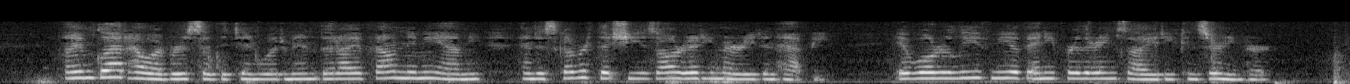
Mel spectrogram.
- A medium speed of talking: Yes, average, 145 wpm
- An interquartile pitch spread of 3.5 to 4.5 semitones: No, narrow, 2.6 semitones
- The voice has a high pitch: Yes, very high, 260 Hz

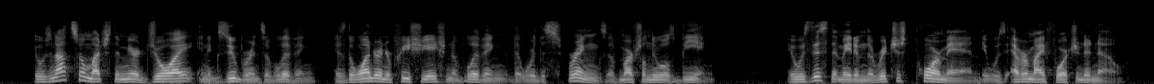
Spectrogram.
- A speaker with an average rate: No, fast, 230 wpm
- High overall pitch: No, low, 110 Hz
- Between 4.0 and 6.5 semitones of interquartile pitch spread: Yes, average, 4.3 semitones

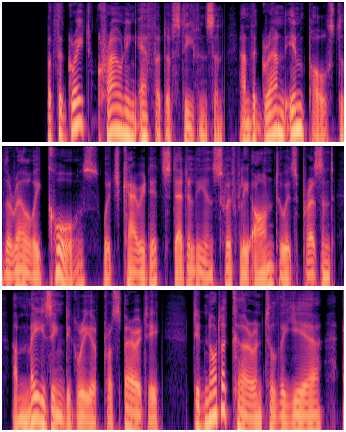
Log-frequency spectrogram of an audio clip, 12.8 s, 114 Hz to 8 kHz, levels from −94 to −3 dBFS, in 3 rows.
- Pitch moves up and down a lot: Yes, wide, 6.6 semitones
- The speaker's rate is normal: Yes, average, 170 wpm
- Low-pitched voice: Yes, very low, 90 Hz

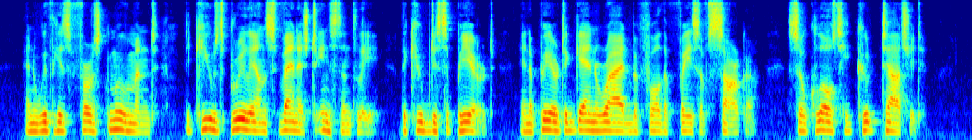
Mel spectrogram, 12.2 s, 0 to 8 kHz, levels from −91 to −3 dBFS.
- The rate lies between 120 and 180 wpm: Yes, average, 140 wpm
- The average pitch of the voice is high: No, low, 135 Hz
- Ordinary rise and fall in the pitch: No, narrow, 1.9 semitones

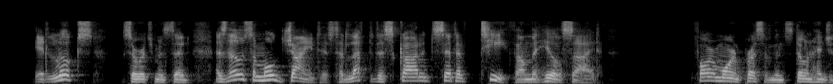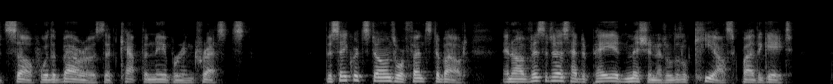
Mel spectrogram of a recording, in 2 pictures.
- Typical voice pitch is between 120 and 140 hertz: Yes, low, 135 Hz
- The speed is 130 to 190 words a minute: No, average, 200 wpm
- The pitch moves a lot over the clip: Yes, wide, 6.8 semitones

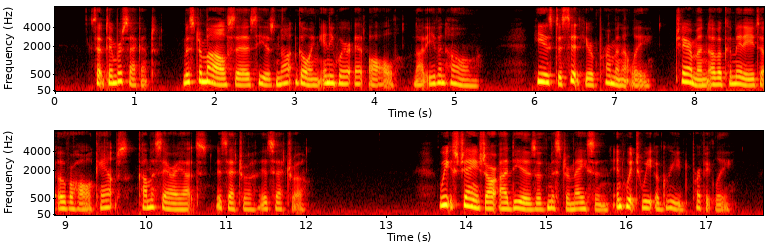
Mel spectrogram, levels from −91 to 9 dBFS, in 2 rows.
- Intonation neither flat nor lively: Yes, average, 4.5 semitones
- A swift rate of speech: No, average, 145 wpm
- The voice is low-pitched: No, high, 190 Hz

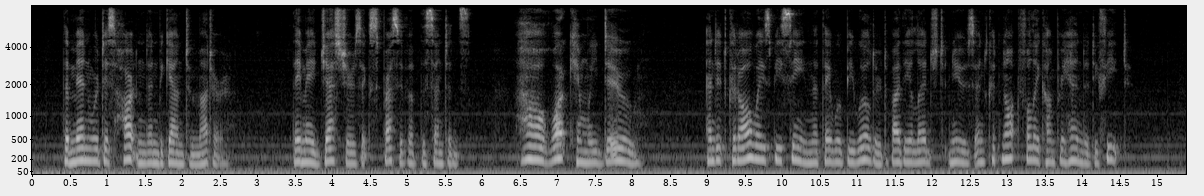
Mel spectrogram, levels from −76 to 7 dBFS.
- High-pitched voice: No, medium, 165 Hz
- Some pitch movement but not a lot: Yes, average, 3.3 semitones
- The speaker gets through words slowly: No, average, 165 wpm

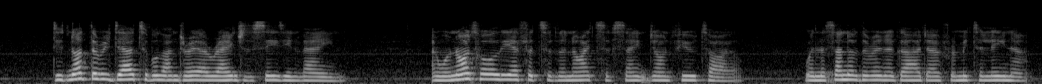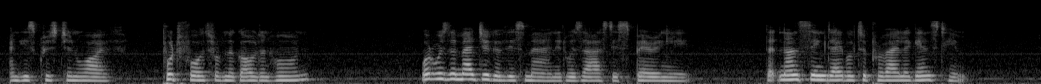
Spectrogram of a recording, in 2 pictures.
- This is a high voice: Yes, high, 195 Hz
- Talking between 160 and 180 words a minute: Yes, average, 175 wpm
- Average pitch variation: No, narrow, 2.0 semitones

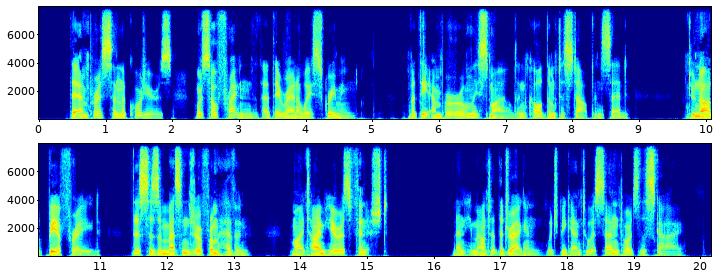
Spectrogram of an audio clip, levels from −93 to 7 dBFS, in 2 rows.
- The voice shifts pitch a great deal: No, average, 3.9 semitones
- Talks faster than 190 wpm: No, average, 160 wpm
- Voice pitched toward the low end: Yes, low, 100 Hz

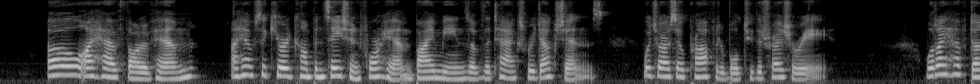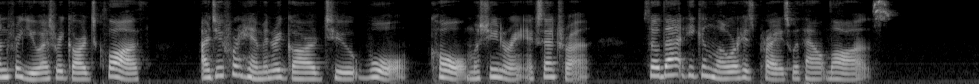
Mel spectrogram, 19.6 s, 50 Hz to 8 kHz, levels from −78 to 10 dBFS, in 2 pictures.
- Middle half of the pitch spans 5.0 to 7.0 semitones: Yes, average, 5.3 semitones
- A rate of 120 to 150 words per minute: No, average, 165 wpm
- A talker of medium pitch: No, high, 210 Hz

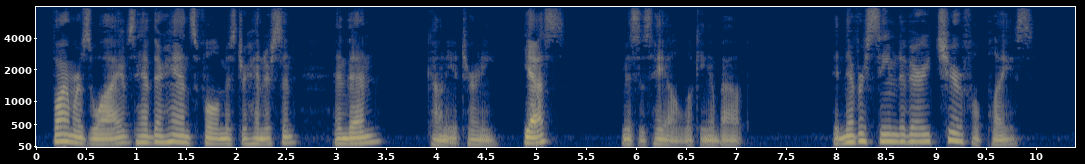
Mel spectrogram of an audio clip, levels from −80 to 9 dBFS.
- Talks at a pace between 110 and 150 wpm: Yes, average, 140 wpm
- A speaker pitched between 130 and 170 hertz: No, low, 115 Hz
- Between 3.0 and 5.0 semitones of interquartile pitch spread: No, wide, 5.5 semitones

